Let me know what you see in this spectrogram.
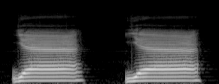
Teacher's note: Karena di sini huruf ya ketika berharokat fathah dilafalkan dengan vokal A, tidak dengan vokal O, maka huruf ya termasuk ke dalam huruf yang tipis. Huruf yang tipis yang berharokat fathah dan dia vokalnya adalah A, dilafalkan sambil seolah tersenyum.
